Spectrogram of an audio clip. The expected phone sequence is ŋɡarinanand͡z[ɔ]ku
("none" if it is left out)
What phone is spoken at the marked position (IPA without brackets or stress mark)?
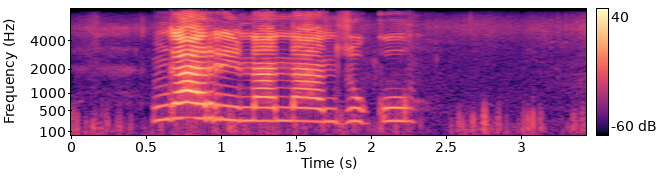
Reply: u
